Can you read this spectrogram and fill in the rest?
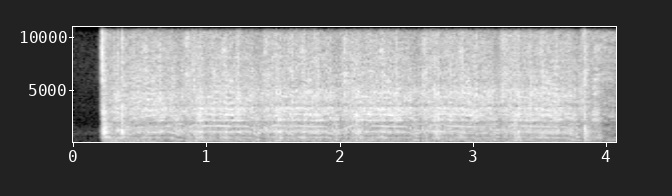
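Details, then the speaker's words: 1968 Chevrolet Camaro engine with a flat-tappet cam during a cranking compression test: steady, even cranking for about four seconds with no firing, and the gauge reads about 150 psi. Normal cranking with good compression. "now I can crank it again and you will watch that dial jump whoa how does this thing have 150 lbs yikes"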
